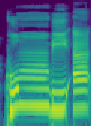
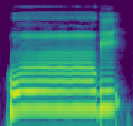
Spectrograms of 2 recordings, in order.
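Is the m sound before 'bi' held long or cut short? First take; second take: cut short; held long. First: The m runs straight into the next sound. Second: The m is held softly before the next sound. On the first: The speaker calls it wrong. "nggak langsung ini" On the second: The speaker calls it right. "jangan lupa dia ditahan dua harokat"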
